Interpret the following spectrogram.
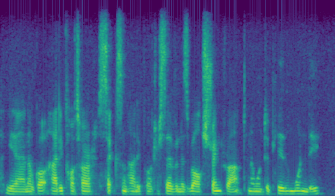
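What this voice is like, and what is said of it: Speaks with a noticeable accent. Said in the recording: “with your accent, when you say I got Harry Potter 6, I'm thinking of something very different.”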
